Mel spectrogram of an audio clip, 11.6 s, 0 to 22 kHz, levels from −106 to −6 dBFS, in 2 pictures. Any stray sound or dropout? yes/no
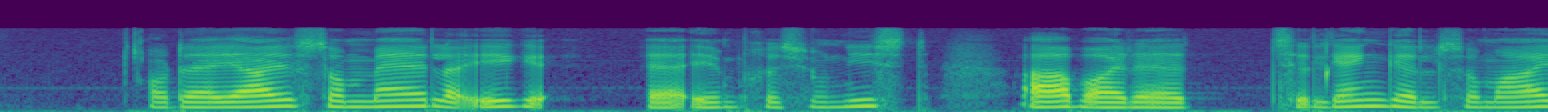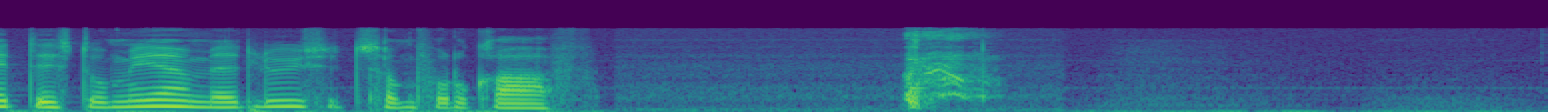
yes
